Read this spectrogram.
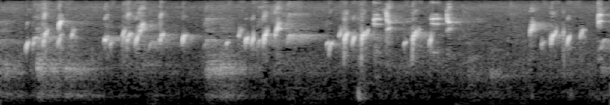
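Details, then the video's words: Goldfinch singing: rapid tinkling twitters and short chirps with buzzy notes, delivered in quick bursts with brief pauses, no other sounds present. "Goldfinch's Singing"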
